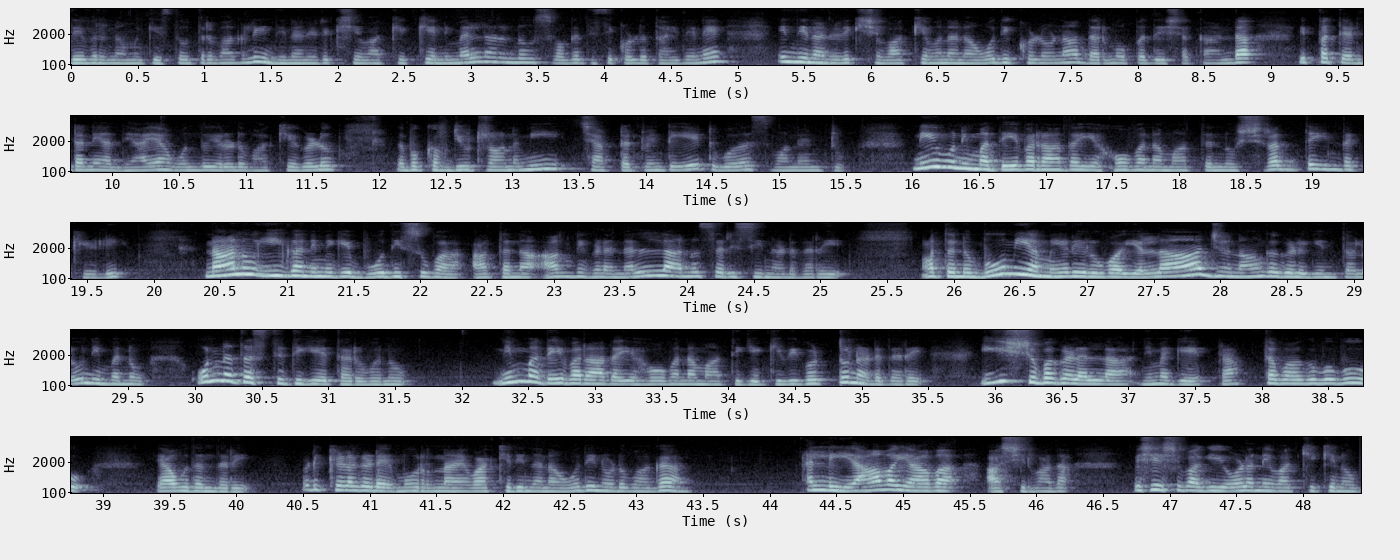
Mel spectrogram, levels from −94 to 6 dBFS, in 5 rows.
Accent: native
